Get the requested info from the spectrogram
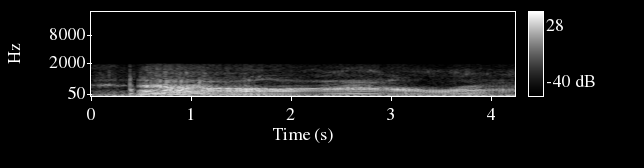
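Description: A loud, muffled engine-like revving roar, an edited-in sound effect with all its treble cut away.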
